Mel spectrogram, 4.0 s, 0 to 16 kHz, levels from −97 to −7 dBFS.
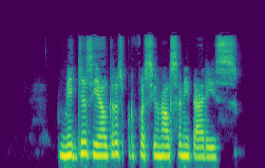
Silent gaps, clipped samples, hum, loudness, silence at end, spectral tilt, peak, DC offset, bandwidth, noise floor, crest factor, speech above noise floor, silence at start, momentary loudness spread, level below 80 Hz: none; under 0.1%; none; -17 LUFS; 0.45 s; -5.5 dB/octave; 0 dBFS; under 0.1%; 8 kHz; -74 dBFS; 18 dB; 57 dB; 0.9 s; 9 LU; -58 dBFS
